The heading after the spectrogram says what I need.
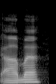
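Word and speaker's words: Âme: If you guys want to look them up, it's AME is how you spell it, but it's pronounced like Ama.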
